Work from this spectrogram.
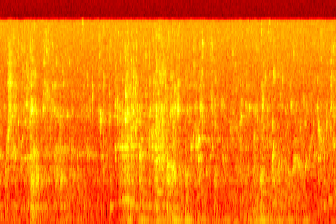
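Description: Liquid poured into a cabin sink's drain trap to push out the water, a steady gurgling splash and trickle lasting a few seconds, close and moderately loud with no talking.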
